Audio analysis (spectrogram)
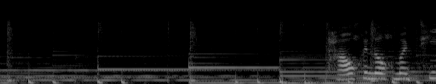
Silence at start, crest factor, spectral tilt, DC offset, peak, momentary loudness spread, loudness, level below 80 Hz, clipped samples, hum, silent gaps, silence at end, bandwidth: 0 s; 18 dB; -6.5 dB/octave; under 0.1%; -20 dBFS; 13 LU; -39 LUFS; -50 dBFS; under 0.1%; none; none; 0 s; 15.5 kHz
